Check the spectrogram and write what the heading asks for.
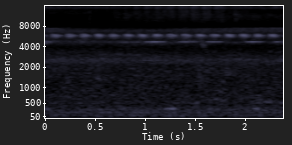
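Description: Faint insect chirping: a high, even pulse repeating about seven times a second.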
